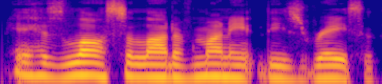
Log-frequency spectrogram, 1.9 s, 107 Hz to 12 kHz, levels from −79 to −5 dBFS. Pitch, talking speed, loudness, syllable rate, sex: 160 Hz, 315 wpm, -18 LUFS, 7.2 syllables/s, female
